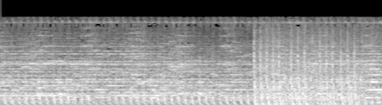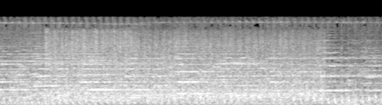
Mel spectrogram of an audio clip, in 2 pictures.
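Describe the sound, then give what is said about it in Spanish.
Rapid, rhythmic thumping of the rotors of US Army First Cavalry Division helicopters mobilized by the hundreds in a large offensive operation fills the scene, loud, with the chopping growing denser and heavier partway through as more engine noise joins in. “Estas operaciones movilizan a cientos de helicópteros, los cuales se convirtieron en los caballos modernos de la primera división de caballería.”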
